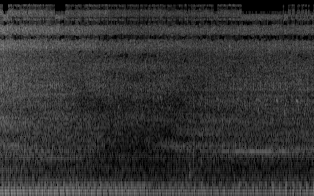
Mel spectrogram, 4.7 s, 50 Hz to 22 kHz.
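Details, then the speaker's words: Hellcat Redeye supercharged V8 with stalling problem, started with the rail-mounted fuel pressure sensor unplugged: deep V8 catches and holds steady even idle; faulty fuel pressure sensor causing stalling. "It's crazy, man. All that stuff y'all see me fighting. Just for it to be a sensor, bro. $100 part."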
